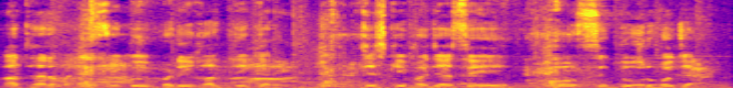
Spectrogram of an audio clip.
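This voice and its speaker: Highish male dramatic story narrator. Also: moderate pace. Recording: loud music behind.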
